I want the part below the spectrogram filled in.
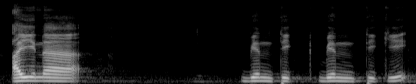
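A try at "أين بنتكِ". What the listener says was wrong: hukum asal harokat itu selalu domba. Maka dibacanya Aina bintuki.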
